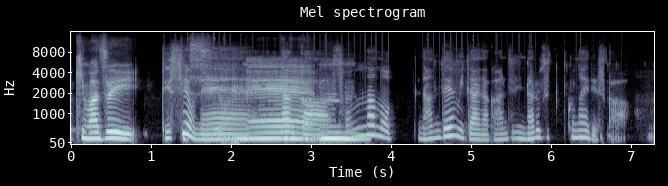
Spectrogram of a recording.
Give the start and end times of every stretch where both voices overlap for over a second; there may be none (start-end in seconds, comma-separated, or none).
1.4-3.8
